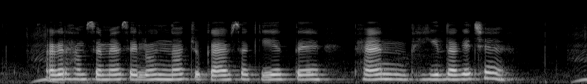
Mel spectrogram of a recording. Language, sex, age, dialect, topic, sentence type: Maithili, female, 25-30, Eastern / Thethi, banking, question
